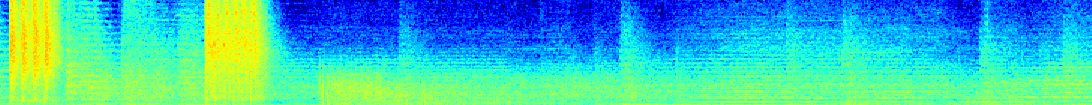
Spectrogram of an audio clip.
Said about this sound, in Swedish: Vilket de gjorde, medan bomber och skottsalvor slog ner runt om dem.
